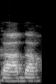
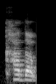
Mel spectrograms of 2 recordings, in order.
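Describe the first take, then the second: First: The word begins with a voiced g sound. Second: The word begins with an aspirated kh sound. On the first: The speaker calls it wrong. "ব্যাপারটা গাদা হলেও" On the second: The speaker calls it right. "এটাকে আমরা খাদা বলবো"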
